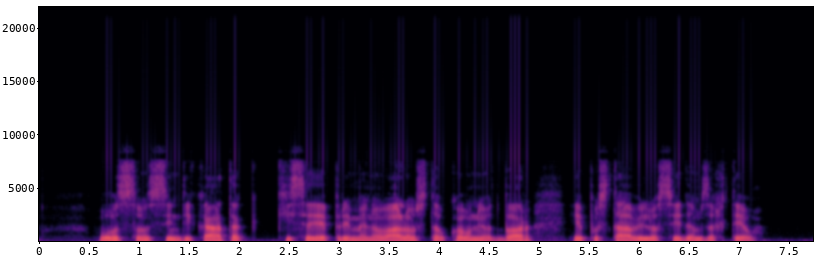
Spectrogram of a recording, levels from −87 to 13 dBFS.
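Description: Throughout, a resampler restarted on every 40 ms block, likely a 16 kHz to 48 kHz conversion, leaving edge errors heard as a 25 Hz ticking buzz under the speech.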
